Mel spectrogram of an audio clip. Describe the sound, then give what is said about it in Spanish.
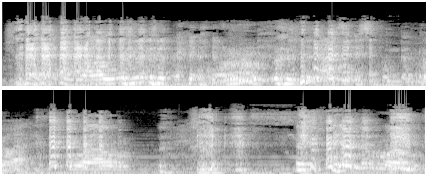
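Several voices let out raspy, drawn-out growls and roars imitating dinosaurs, loud, overlapping in bursts with chuckling and laughter mixed in, recorded around one in the morning. “Bueno, nuestro intento por hacer sonidos de dinosaurio, güey.”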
